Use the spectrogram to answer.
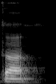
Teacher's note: اوپر کے جو سامنے کے جو دانت ہے دانتوں کی جو جڑ ہے تالو جو اس کے ساتھ جو تالو لگا ہوا ہے وہاں سے یہ حرف تا ادا ہوتا ہے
